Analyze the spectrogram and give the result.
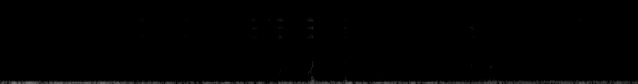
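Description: A graphite pencil shades and draws across a page of a spiral-bound paper sketchbook lying flat on a wooden table, working on a pencil portrait in progress, with an eraser and a microphone nearby left untouched. Steady, irregular bursts of bright scratching and rubbing of lead on paper sit over a constant low hum. The strokes come in quick, uneven succession with no pause.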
